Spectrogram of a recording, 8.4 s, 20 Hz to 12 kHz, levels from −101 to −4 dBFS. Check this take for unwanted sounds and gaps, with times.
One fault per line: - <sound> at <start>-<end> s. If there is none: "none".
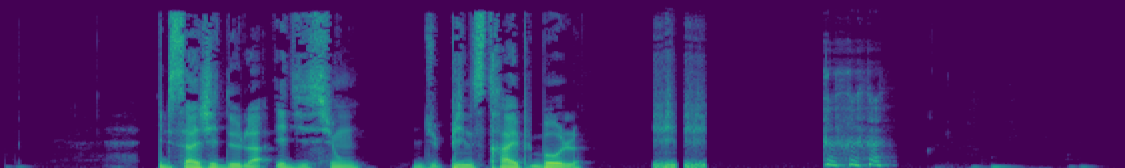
- laugh at 4.9-5.3 s
- laugh at 6.2-6.7 s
